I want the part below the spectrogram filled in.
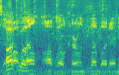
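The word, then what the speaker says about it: Ottewell: Otwell, how do you pronounce that? Otwell.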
